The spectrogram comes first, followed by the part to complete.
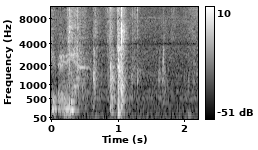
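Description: A brief murmured voice, then two sharp clicks close together about a second in: scissors snipping ribbon.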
